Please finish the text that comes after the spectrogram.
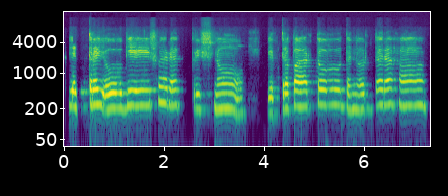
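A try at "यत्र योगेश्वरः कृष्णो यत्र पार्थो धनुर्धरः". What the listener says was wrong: ಮಹಾಪ್ರಾಣಗಳನ್ನ ಅವತ್ತೇ ಹೇಳಿಕೆ ಪ್ರಾಕ್ಟೀಸ್ ಮಾಡಿ ಉಳಿದಿದ್ದೆಲ್ಲ ಸರಿ ಇದೆ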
